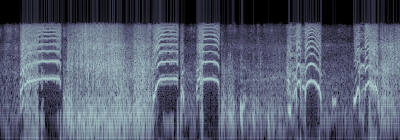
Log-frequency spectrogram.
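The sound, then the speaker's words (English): A loud Stampede scream sound effect played as a sound drop: about five shrill, honking cries that swoop up and down in pitch, fired off in quick bursts over a rough, noisy roar. “And you still don't have the Stampede scream. We're not doing a countdown. Oh, there it is.”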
